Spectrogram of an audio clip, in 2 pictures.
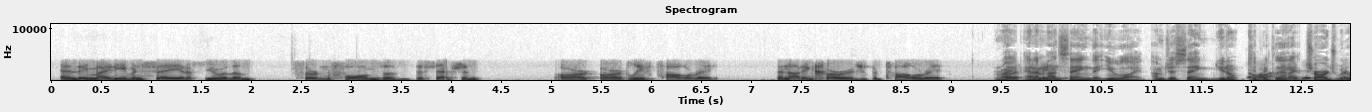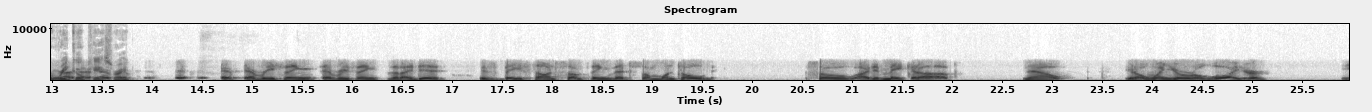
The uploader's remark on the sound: we take your phone calls in open phones across America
